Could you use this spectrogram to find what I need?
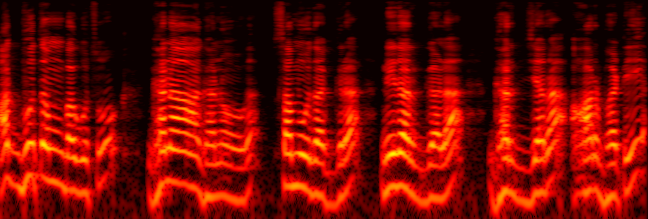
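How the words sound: The words are broken up by pauses. The verse loses its force and becomes weak. The speaker calls it wrong. "ఒకవేళ అట్లా కాకుండా ... అది పేలం అయిపోతుంది పద్యం"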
